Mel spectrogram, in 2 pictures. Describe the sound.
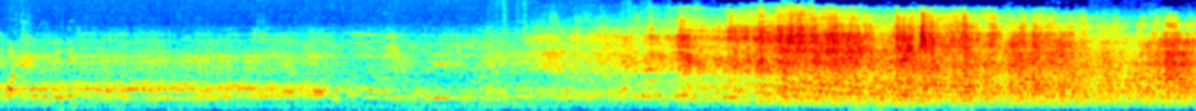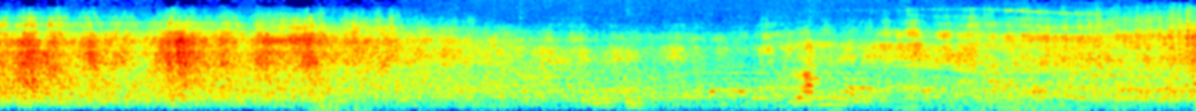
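Buzzing engine drone of model passenger planes, including a model of the Comet jet liner, flying overhead at an airstrip, swelling louder mid-clip then easing off, with a steady whine and people's voices faintly in the background.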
